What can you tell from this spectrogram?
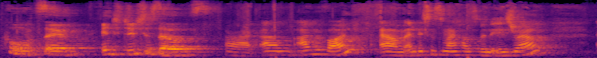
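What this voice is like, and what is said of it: Australian accent. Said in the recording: “you can't tell by the accent, we're from Australia”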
